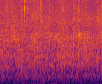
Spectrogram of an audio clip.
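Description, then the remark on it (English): A church audience clapping their hands in praise to God during a sermon, a steady, dense wash of many overlapping claps with no distinct rhythm, sustained at an even level throughout. “Clap your hands, all ye people, and shout unto God with the voice of triumph.”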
